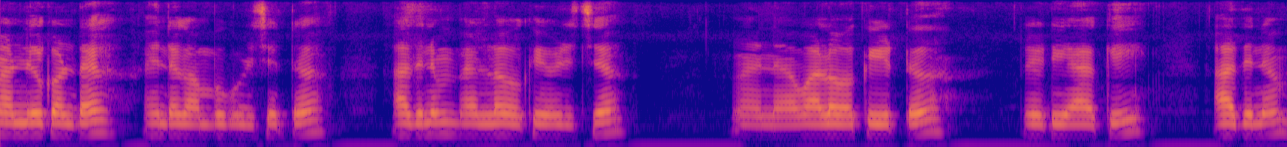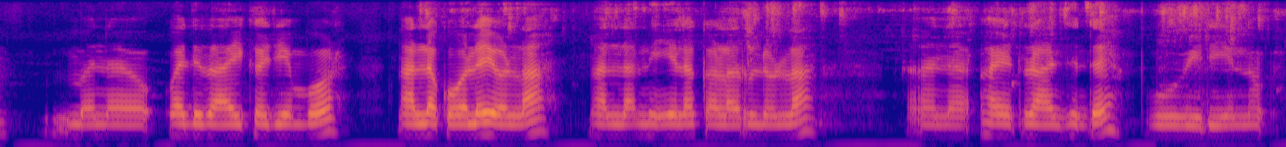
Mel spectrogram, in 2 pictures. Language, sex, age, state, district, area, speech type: Malayalam, female, 60+, Kerala, Malappuram, rural, spontaneous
